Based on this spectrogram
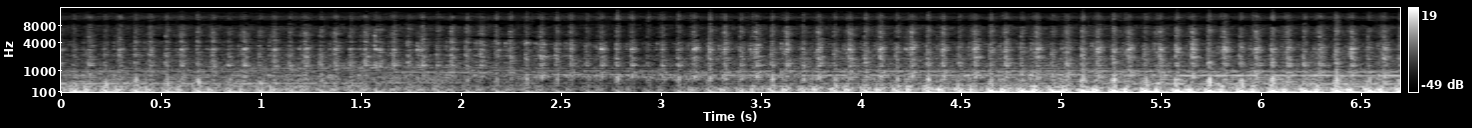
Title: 1936 Daimler Light 15, finally running… don’t like the ticking noise though. #daimler #prewarcars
